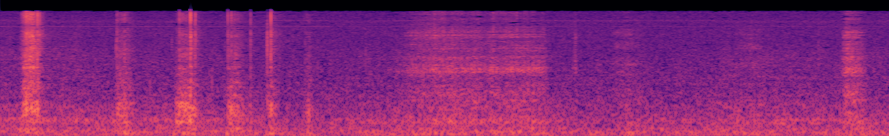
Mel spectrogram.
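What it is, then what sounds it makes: Pen drawing on paper. A fine plastic-bodied fineliner pen tip draws on a flat white paper sheet resting on a wooden desk, making light scratching strokes. Short, bright taps and quick scratches come first, then a longer, softer continuous scratch, and one final quick stroke near the end over a quiet background.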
